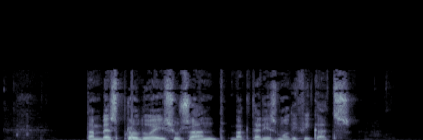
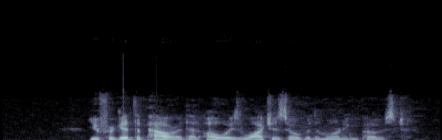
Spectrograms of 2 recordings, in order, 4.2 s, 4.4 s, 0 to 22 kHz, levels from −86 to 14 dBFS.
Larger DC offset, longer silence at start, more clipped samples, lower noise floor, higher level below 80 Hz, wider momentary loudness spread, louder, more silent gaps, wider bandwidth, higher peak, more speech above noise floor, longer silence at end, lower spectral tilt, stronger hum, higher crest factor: neither; about the same, 0.9 s vs 0.9 s; neither; about the same, -70 dBFS vs -70 dBFS; about the same, -52 dBFS vs -56 dBFS; about the same, 10 LU vs 11 LU; second, -24 LUFS vs -21 LUFS; neither; first, 11.5 kHz vs 7.6 kHz; second, -4 dBFS vs 0 dBFS; second, 46 dB vs 50 dB; first, 0.75 s vs 0.35 s; second, -3 dB/octave vs -6.5 dB/octave; neither; about the same, 22 dB vs 20 dB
